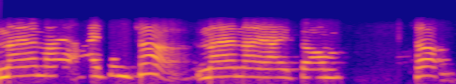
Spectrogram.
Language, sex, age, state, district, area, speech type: Nepali, female, 45-60, West Bengal, Jalpaiguri, rural, conversation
